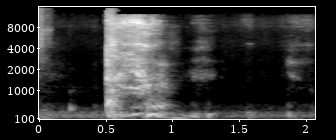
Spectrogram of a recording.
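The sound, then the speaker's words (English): A single loud cough bursts out sharply and fades within about half a second, followed by a low murmur of background noise. “Sorry for that loud cough.”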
